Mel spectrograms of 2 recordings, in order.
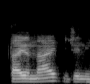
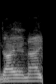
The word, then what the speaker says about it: Dionygenes: DioNyGenEs. DioNyGenEs. It's like a merge between two. DioNyGenEs. Perfect. Dionysus and Diogenes.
